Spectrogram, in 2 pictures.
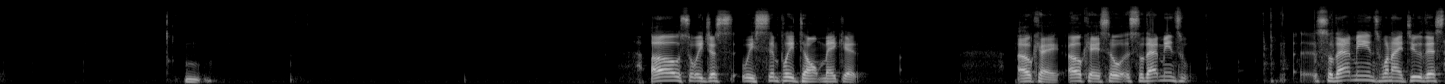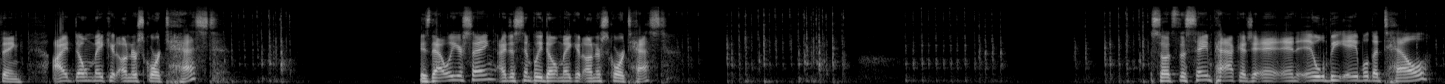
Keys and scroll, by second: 12.9-28.0 typing, 13.8 ctrl+n, 14.0 ctrl+c, 26.9 ctrl+u, 27.1 ctrl+c, 28.4 ctrl+d, 28.6 ctrl+d.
